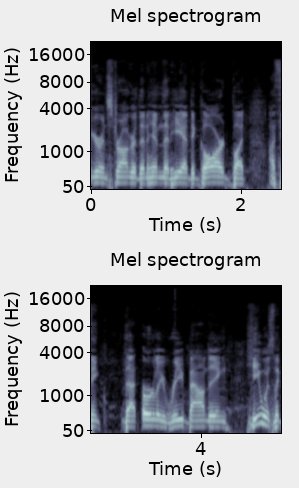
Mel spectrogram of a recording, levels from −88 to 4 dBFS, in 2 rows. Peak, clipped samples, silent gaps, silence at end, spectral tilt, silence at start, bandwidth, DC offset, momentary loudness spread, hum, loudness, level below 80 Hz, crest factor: -4 dBFS; under 0.1%; none; 0 s; -6.5 dB/octave; 0 s; 14 kHz; under 0.1%; 9 LU; none; -23 LUFS; -46 dBFS; 20 dB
